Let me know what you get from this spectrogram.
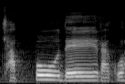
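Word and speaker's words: japonais: 자, S 발음하지 않아요. 좌뽀네라고 하고요.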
